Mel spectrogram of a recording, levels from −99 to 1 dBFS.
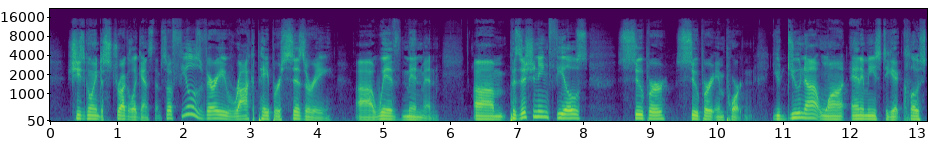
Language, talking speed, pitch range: English, 140 wpm, 100-125 Hz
